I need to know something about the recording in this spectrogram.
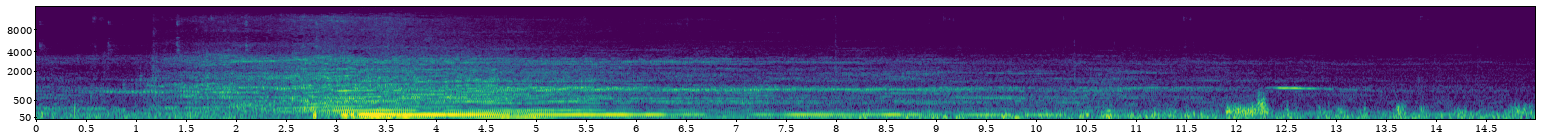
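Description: A motor vehicle passing unseen nearby. Its low engine hum swells to its loudest about three seconds in, with a falling pitch as it comes closest, then fades away over the next several seconds.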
